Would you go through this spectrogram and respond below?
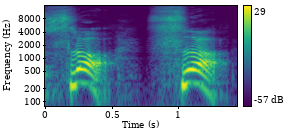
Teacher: तालव्य स का उच्चारण तालु से होता है, जीवा आगे तालु को छूती है, वैसे बोलो स्र स्र।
